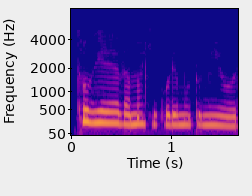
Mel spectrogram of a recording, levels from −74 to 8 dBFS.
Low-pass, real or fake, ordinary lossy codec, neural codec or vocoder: 7.2 kHz; real; none; none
